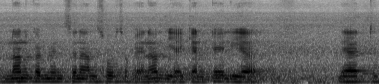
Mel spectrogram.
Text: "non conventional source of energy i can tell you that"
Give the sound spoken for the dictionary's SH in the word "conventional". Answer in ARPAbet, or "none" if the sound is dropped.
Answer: S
